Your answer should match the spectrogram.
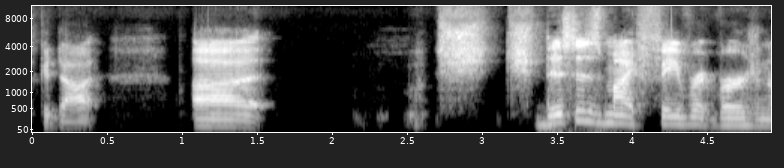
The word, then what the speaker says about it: Gadot: I always don't know how to pronounce the last name because even a lot of movie reviewers don't know if it's Gadot or Godot. I'm pretty sure it's Gadot.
